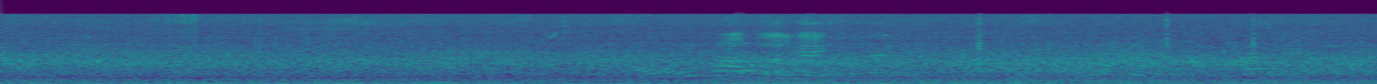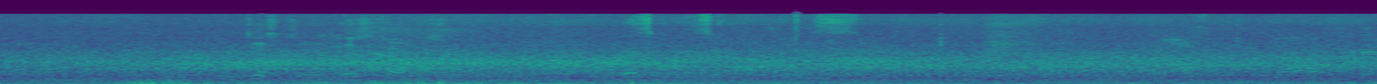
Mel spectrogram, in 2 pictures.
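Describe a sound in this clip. Men call out across an open field.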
